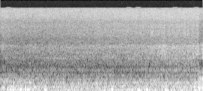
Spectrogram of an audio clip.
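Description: Quiet, steady low background hum with no distinct events: room tone.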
